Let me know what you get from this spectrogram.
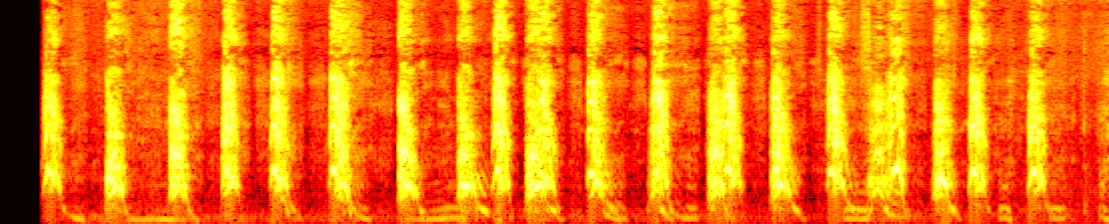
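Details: Dog trying to howl but needing to sneeze: a quick series of short, sharp, barky bursts, roughly two per second, some uneven, with brief low hums between a few of them; nothing else audible.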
